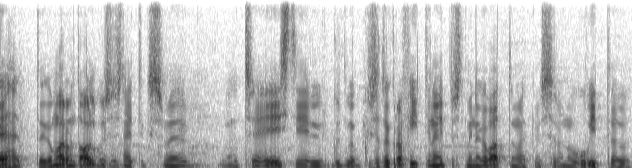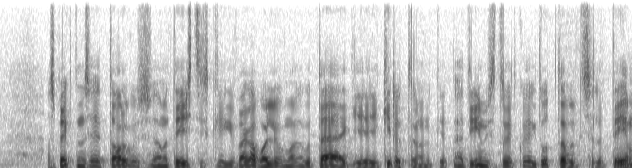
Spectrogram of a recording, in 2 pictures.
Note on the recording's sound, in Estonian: Juulil 2021 kunstifestivalil "Ma ei saa aru" – tänavakunst Telliskivi Loomelinnakus.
